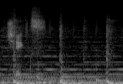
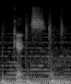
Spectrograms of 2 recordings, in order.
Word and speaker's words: CICS: it is more usually pronounced by CI CS in Italy it's pronounced as chicks in Portugal and Brazil it's pronounced as sex with an IBM it's referred to as kicks in Poland India and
